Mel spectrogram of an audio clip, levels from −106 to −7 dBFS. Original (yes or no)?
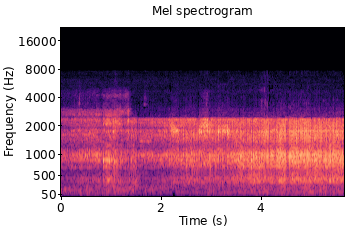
no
